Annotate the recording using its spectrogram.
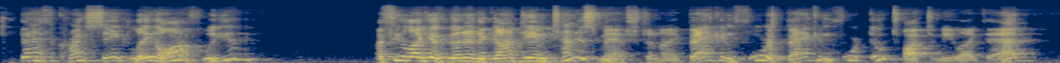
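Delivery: high, fed-up plea; exasperated. A narrator's reading. Husband begging wife to lay off, exasperated. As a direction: beg her to stop, worn out.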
